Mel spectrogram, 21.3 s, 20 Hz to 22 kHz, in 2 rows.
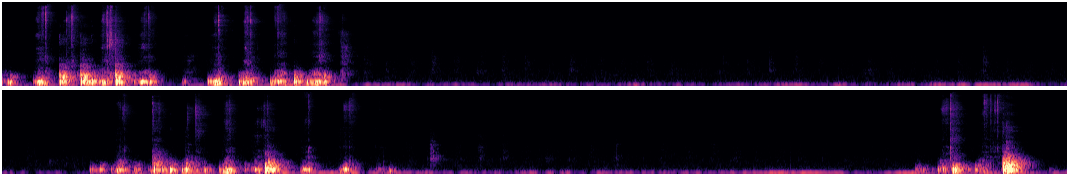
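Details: Pet rabbit Joey, 4.6 kg and over 60 cm long, munching carrot in a small room: three separate bouts of rapid, crackly crunching, each lasting a few seconds, divided by long quiet gaps with low hum.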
